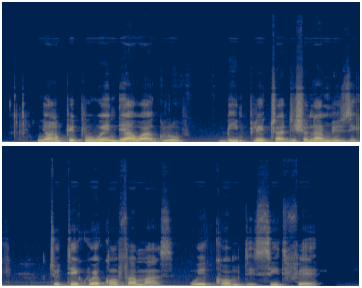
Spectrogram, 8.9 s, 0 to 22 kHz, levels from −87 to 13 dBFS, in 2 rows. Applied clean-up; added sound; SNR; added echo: none; Engine; 13 dB; none.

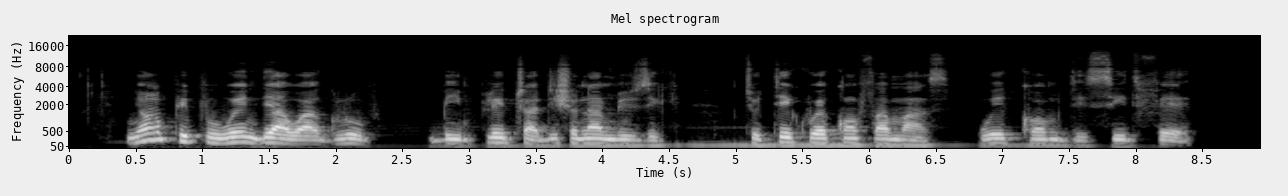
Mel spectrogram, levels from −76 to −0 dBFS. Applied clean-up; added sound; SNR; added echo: neural mask model RNNoise.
